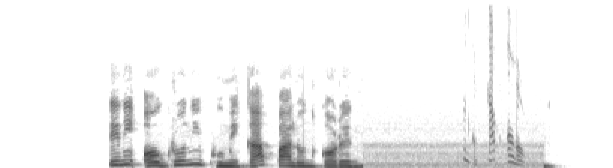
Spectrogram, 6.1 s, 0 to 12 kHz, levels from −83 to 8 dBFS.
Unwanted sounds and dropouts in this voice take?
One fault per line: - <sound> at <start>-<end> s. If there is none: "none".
- chirp at 4.6-5.3 s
